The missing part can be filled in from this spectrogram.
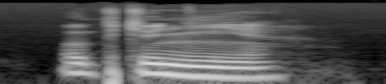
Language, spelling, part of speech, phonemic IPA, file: French, obtenir, verb, /ɔp.tə.niʁ/, Fr-obtenir.ogg
- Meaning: to get, to obtain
